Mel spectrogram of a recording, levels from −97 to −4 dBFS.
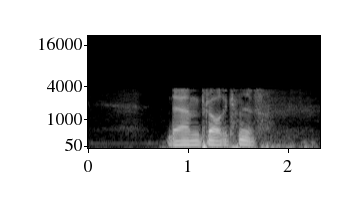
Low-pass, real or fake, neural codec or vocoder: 3.6 kHz; real; none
